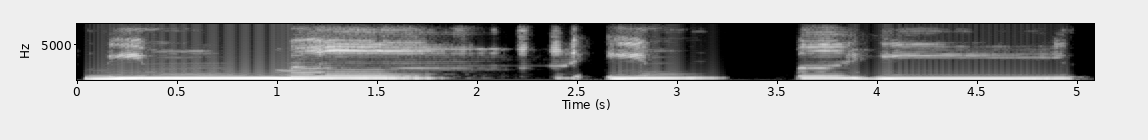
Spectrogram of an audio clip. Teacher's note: नून साकिन के बाद मीम आ रहा है, ये भी आपका इदगाम कामिल है, यानी कंप्लीट इदगाम है विद मोस्ट कंप्लीट गुन्ना, दोनों मोस्ट कंप्लीट गुन्ना के साथ, अकमल गुन्ना के साथ है।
